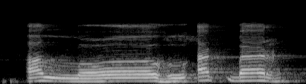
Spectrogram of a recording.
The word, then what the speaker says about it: আল্লাহু আকবার: রাহিম আল্লাহু আকবার হ্যাঁ ল এক আলিফ যেন হয় আবার তিন আলিফ চার আলিফ না ওই যে যেহেতু খাড়া জবর আমরা বলছি উচ্চারণে এখানে আল্লাহু আকবার ল যদি আরো মোটা করা সম্ভব হয় আমরা মোটা করবো ল্যা আল্লাহ আল্লাহু আকবার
